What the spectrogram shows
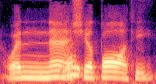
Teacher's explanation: أنبهك على مسألة التفخيم والترقيق، لأنه بيفرق في يعني الطاء والتاء، الفرق بينهم الطاء مفخم، فخمها · والناشطات، طاء مفخمة غير التاء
